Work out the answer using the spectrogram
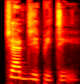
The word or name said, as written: चैटजीपीटी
